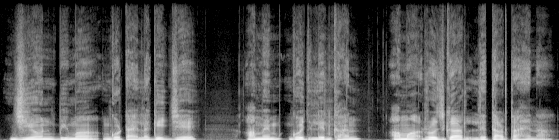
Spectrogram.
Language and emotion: Santali, neutral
